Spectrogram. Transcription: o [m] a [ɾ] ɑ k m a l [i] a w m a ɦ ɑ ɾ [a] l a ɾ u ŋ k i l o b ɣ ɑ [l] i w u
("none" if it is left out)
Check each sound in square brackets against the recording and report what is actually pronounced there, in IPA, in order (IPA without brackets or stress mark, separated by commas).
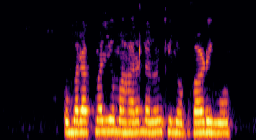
m, ɾ, j, a, ɽ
